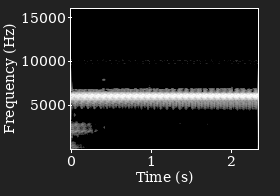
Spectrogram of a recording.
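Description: A steady, high-pitched insect trill with a fast pulse, running unbroken, over a faint low steady hum.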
